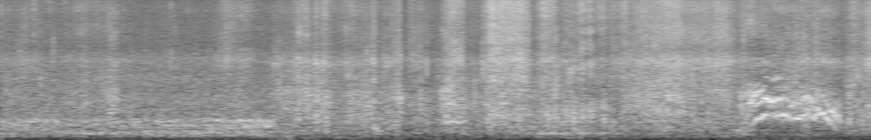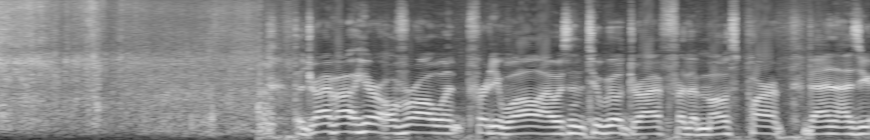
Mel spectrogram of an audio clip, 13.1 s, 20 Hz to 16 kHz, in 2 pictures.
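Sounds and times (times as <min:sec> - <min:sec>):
nylon jacket rustling: 0:01.6 - 0:08.4.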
